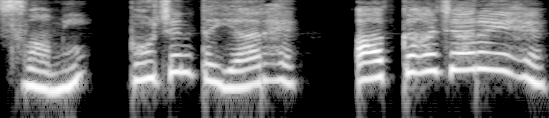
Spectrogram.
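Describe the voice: In a cartoonish character voice, a female-sounding speaker talks at a high pitch for a woman with very wide pitch swings and a moderate pace.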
